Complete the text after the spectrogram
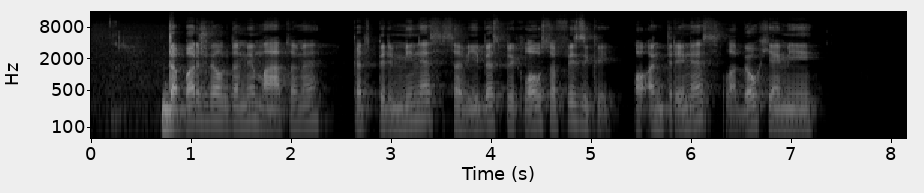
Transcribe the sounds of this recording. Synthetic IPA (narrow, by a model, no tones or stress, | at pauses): d̪ɐbɐɾʒʲʋʲɛlˠɡd̪ɐmʲɪmɑːt̪oːmʲɛ | kɐt̪pʲɪɾʲmʲɪnʲeːsːɐʋʲiːbʲeːspʲɾʲɪklˠɒʊsoːfʲɪzʲɪkɐɪ | oːʔɐnʲt̪ʲɾʲɪnʲeːslˠɐbʲɛʊxʲɛmʲɪjɛɪ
